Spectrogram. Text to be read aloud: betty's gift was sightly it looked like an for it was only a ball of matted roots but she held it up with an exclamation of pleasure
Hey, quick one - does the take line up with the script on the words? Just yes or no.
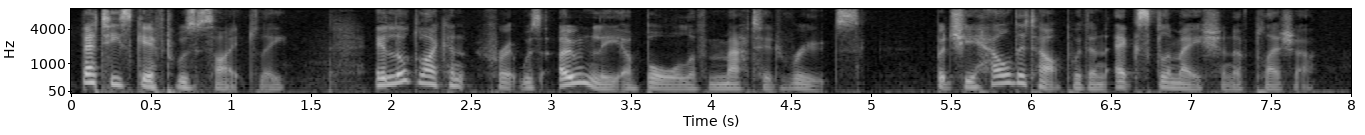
yes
